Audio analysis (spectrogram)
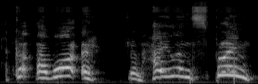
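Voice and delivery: high-pitched, exaggerated mock Scottish; hammed-up Scottish attempt; attempted Scottish accent. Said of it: "That was an attempt at a Scottish accent".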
